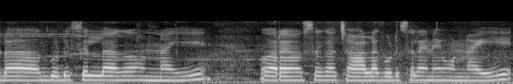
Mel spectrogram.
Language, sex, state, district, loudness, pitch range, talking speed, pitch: Telugu, female, Andhra Pradesh, Manyam, -14 LUFS, 185-195 Hz, 80 wpm, 190 Hz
